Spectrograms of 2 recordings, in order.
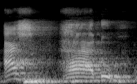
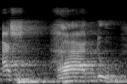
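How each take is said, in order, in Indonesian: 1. Bagian tengahnya diucapkan 'syha', tiga suku kata. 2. Bagian tengahnya diucapkan 'syha', tiga suku kata.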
